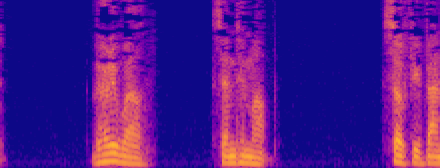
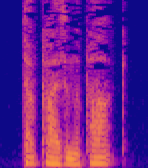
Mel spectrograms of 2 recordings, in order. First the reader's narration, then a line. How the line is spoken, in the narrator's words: Jem said under his breath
